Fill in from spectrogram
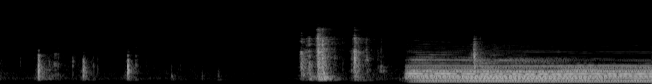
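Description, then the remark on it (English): A few clicks and knocks, then a louder rattle of the study door being opened, followed by a steady, sustained musical drone that holds to the end. “I opened the door of the study and walked in.”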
